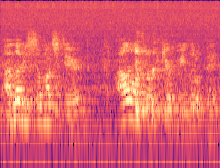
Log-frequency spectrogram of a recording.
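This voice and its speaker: An actor playing a shy, gentle young tutor courting tenderly, hesitant and stammering, in old-time radio drama style. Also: male voice, fairly high pitch, racing, lightly acted. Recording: echoey distant old recording with loud hiss.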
